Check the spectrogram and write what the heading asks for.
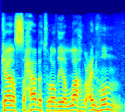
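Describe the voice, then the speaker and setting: A man's voice: fairly high pitch, fairly even intonation, fast talker, loud music behind the voice. A man hosting a religious programme, telling stories and teaching in a scripted lecture style, in formal standard Arabic.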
